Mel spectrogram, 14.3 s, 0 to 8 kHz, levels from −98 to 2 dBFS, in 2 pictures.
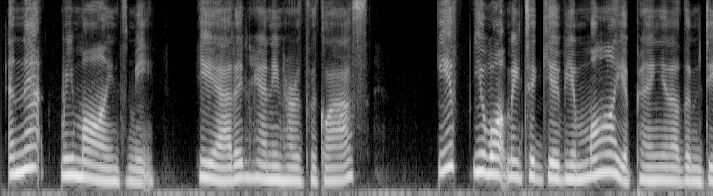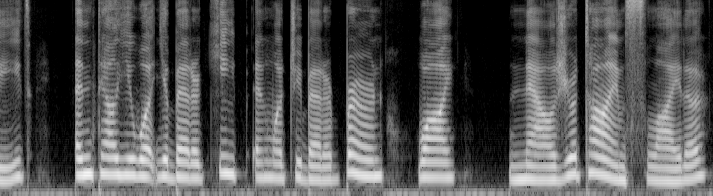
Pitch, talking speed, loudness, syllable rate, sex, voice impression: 190 Hz, 165 wpm, -17 LUFS, 4.1 syllables/s, female, feminine, slightly gender-neutral, slightly young, adult-like, slightly thin, tensed, bright, soft, very clear, very fluent, cool, very intellectual, refreshing, sincere, very calm, friendly, reassuring, slightly elegant, sweet, very kind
